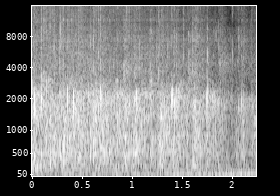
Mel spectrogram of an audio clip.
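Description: Congregation clapping in a church service, a sustained wash of many hands at moderate level with a few sharper claps standing out.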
